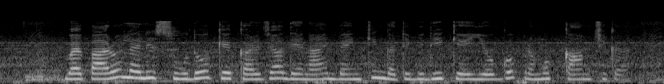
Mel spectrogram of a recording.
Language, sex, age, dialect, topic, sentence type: Maithili, female, 18-24, Angika, banking, statement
